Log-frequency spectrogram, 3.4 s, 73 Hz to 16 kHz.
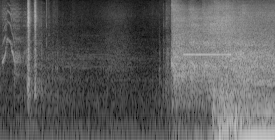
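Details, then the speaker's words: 2012 Toyota Camry 2AR-FE after repair of the upper timing chain guide, cover fitted, engine not yet warm: it starts quickly and settles into a smooth, even run with no grinding or rattle. "Well, didn't really do it. [Music] That's much better. I like how that sounds good."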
